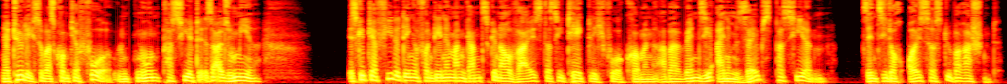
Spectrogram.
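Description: A man reading a first-person novel aloud, with wry, hesitant storytelling and quietly voiced dialogue. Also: lowish voice, moderate pace, husky, no echo, clean studio sound. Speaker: audiobook reader. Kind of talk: literary audiobook narration.

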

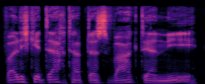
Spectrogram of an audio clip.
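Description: A man's voice: fairly low pitch, steady tone, normal speed, gravelly, a bit bright, no echo, clean studio sound. A man voicing a skeptical, bossy young girl who talks sharply. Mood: scolding.

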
